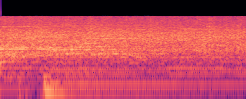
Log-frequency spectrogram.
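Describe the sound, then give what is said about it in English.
A church audience claps during a testimony. The applause is an even, steady wash of many hands, with a soft low thump near the start. “Oh, I like the way you're clapping.”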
